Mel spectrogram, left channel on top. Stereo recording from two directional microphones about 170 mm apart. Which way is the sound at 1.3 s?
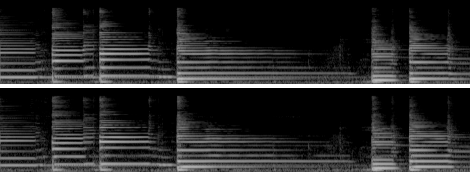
25° left (ahead or behind).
